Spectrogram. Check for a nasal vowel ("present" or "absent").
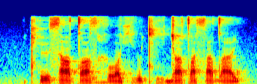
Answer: absent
